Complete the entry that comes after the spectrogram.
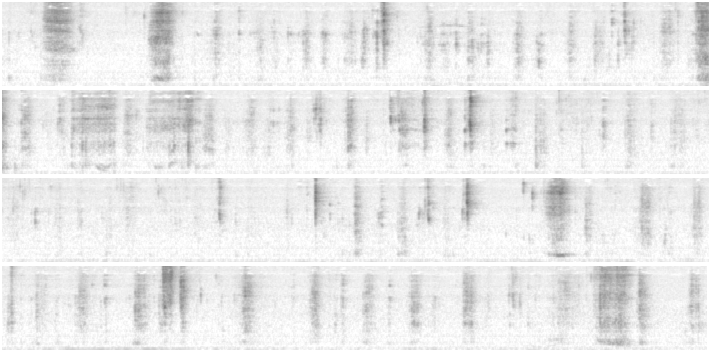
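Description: Close-miked eating: soft, irregular chewing and wet mouth smacks from a mouthful of thin wheat noodles and crunchy julienned vegetables, with a louder slurp of noodles near the end.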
